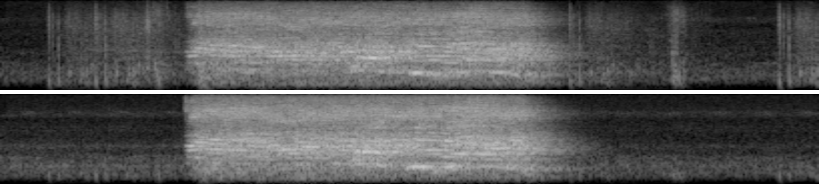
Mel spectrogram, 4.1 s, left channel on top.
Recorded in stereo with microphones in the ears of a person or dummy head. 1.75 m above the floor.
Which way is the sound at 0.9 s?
75° right (ahead or behind).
